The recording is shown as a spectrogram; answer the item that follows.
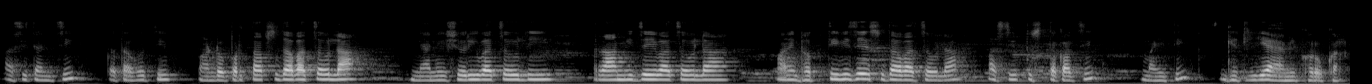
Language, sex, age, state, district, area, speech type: Marathi, female, 45-60, Maharashtra, Hingoli, urban, spontaneous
